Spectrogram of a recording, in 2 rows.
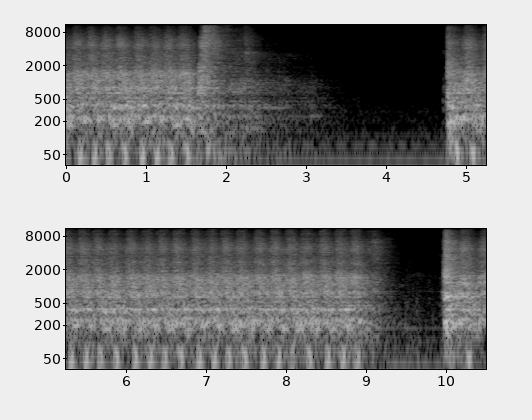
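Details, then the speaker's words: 1976 Galant hardtop with a 2.6L Astron engine from a Sigma, on fresh 91-octane fuel with the accelerator cable not yet connected: two bursts of even, several-second cranking that never catch. The engine cranks but won't start. "Not yet. I haven't actually cons connect connected up the accelerator cable."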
